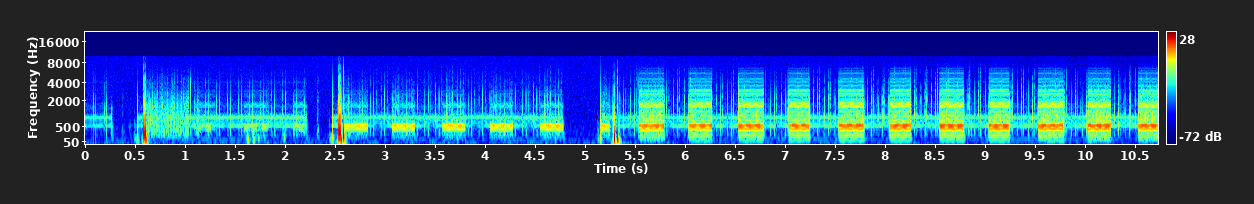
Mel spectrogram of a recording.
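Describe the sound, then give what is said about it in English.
Telephone dialing on an exchange callback circuit produces steady line tones broken by three loud switching clicks, each shifting to a new tone pattern. It ends in a rapid, repeating on-off buzz. “But as I dial each digit, you'll actually hear three quick changes. And then I'll hang up.”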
